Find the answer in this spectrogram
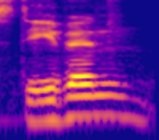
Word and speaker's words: Stephen: Oh, and my name is pronounced Oh, it's Stephen. Like, it's Stephen King.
